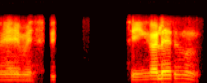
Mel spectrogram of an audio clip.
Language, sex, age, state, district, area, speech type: Malayalam, male, 18-30, Kerala, Thrissur, rural, conversation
